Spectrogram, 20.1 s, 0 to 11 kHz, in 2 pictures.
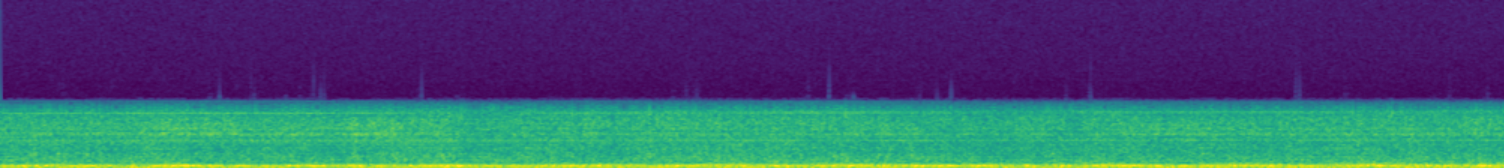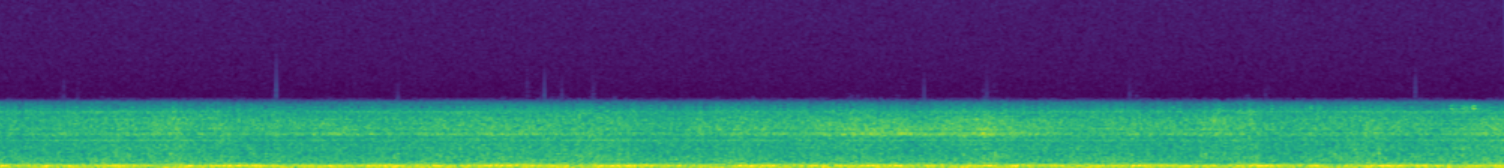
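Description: Steady running noise heard inside a 300 series Shinkansen car travelling at speed: a continuous low rumble with a faint high whine over it, unchanging throughout.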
